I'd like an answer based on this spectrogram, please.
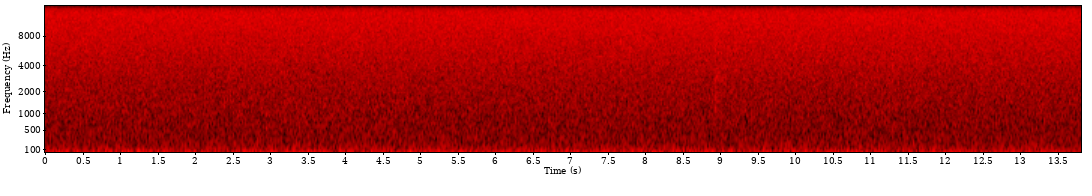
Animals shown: forest ambience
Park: Acadia National Park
